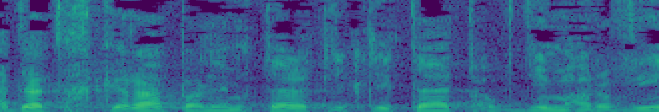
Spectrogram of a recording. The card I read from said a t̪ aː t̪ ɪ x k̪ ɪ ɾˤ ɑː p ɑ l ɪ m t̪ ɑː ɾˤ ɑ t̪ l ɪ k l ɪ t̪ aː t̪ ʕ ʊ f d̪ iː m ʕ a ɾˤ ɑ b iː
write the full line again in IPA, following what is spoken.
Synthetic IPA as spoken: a d̪ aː t̪ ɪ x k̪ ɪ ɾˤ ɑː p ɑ l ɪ m t̪ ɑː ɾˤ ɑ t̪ l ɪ k l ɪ t̪ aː t̪ ʕ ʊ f d̪ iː m ʕ ɑ ɾˤ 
